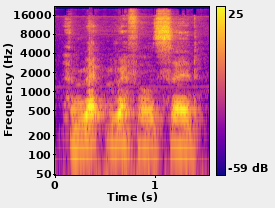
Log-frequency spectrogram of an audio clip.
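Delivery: plain reading voice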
